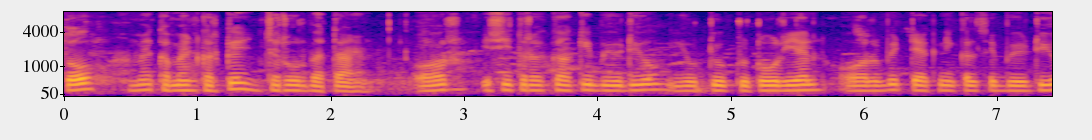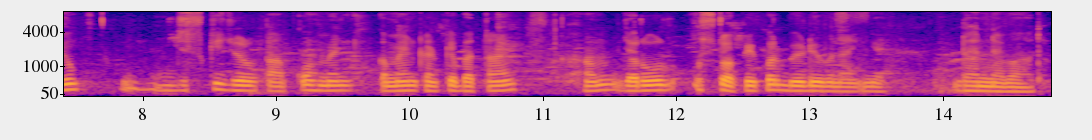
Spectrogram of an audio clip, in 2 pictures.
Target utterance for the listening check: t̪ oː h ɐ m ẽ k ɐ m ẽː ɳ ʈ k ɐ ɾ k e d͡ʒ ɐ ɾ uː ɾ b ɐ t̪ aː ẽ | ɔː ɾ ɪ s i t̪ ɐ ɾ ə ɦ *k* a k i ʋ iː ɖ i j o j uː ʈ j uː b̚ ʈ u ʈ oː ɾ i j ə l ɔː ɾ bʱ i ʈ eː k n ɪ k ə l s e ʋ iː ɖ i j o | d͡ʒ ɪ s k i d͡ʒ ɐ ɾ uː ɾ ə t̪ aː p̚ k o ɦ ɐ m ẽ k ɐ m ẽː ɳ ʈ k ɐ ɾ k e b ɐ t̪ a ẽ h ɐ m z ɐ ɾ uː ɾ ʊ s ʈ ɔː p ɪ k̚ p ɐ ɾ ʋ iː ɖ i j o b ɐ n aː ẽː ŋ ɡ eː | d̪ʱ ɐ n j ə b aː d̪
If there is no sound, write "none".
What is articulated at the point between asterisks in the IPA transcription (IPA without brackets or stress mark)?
k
